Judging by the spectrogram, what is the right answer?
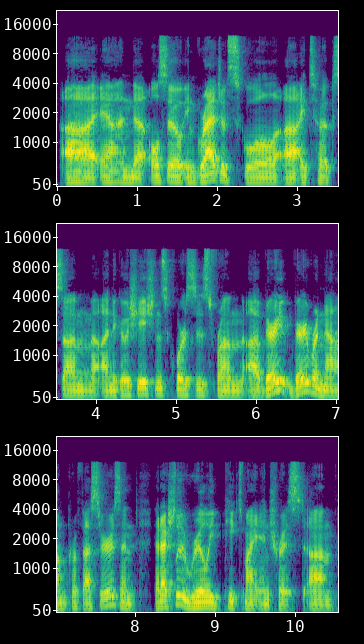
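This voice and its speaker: A man talking as an interview guest, halting and dotting his sentences with many "uh"s. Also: lowish voice, a bit bright. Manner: halting, full of "uh" fillers. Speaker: co-founder, guest.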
